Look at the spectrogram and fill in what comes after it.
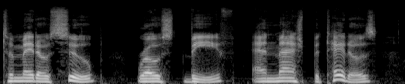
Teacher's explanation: tomato soup roast beef and mashed potatoes are compound words the stress falls on the second word in each phrase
